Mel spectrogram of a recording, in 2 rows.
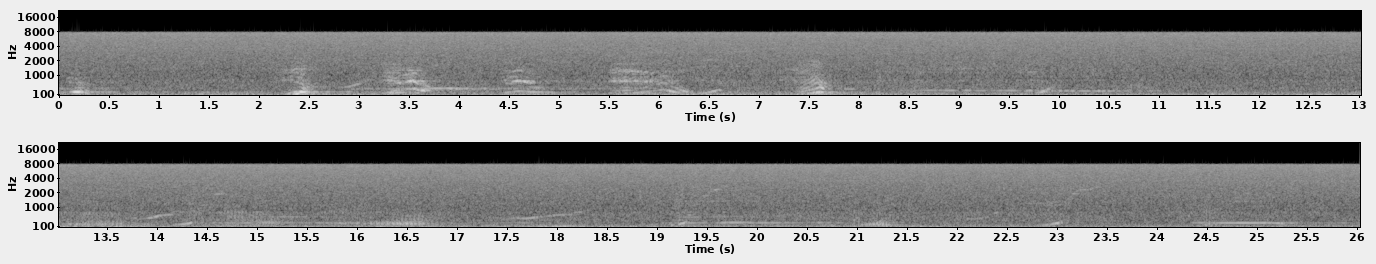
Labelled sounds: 5.5	5.9	humpback whale, 1.0 to 1.4 kHz

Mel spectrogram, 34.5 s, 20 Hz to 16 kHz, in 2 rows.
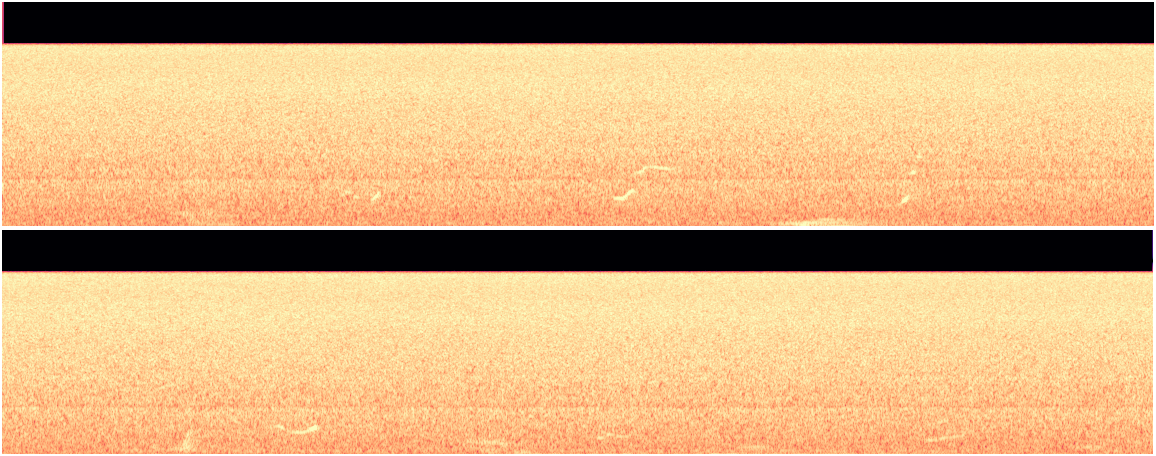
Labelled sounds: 9.7	10.0	humpback whale, 0.93 to 1.0 kHz

